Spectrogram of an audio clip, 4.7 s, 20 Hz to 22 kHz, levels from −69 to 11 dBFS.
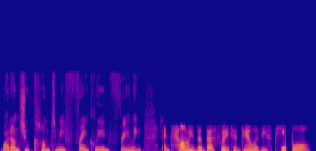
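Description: At 2.44 s the speech drops out for about 20 ms. When it returns, the sound is dull and boxy, with nothing above 3.8 kHz. This is an input switched to a poorer device. The system most likely changed to a different microphone or a headset's call profile. That path passes a narrower band. A faint new background noise appears, about 50 dB below the speech. The loudness stays much the same. The narrowed sound lasts to the end of the clip.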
